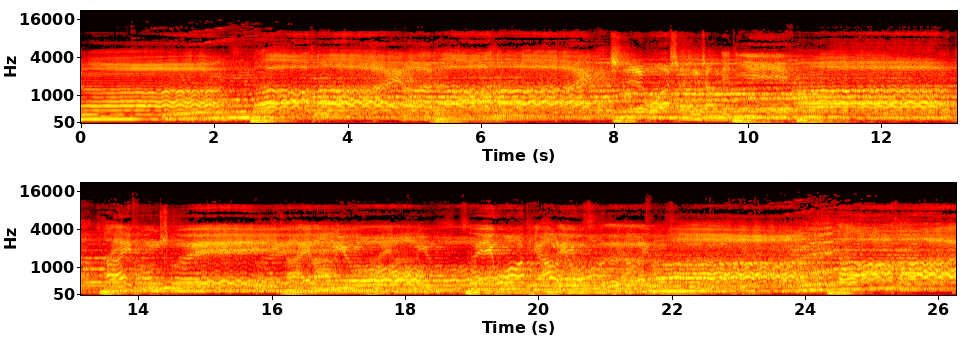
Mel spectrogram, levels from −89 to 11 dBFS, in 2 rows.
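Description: From 15.76 to 23.24 s a doubled audio track appears: a dry, full-band copy trails about a second and a half behind, roughly 5 dB quieter, likely from a second, slower capture path. On a spectrogram, every pattern repeats shifted right, starting and stopping abruptly.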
